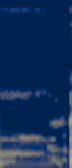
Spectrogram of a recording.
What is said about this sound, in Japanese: あごめんね、犬がうるさいけど。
